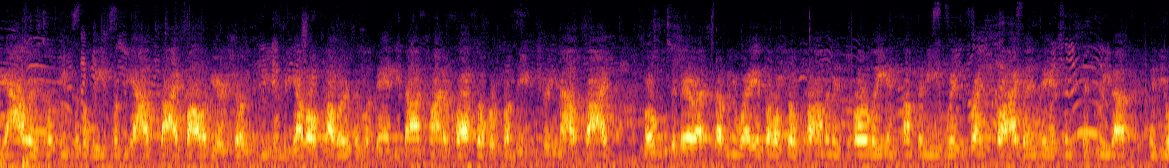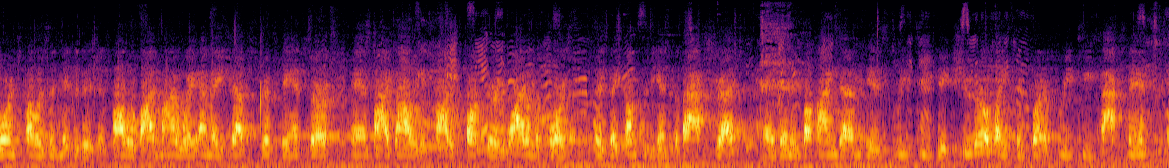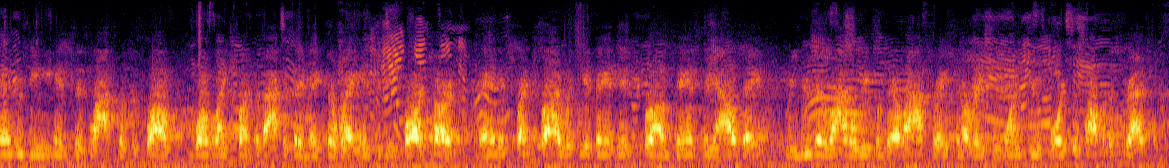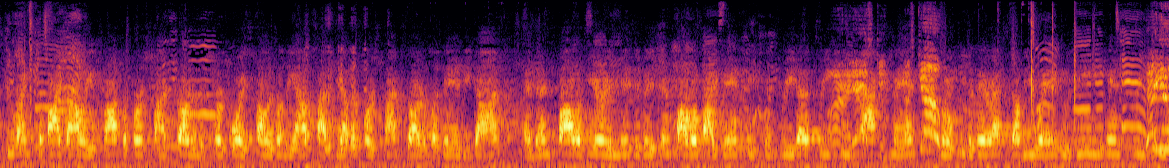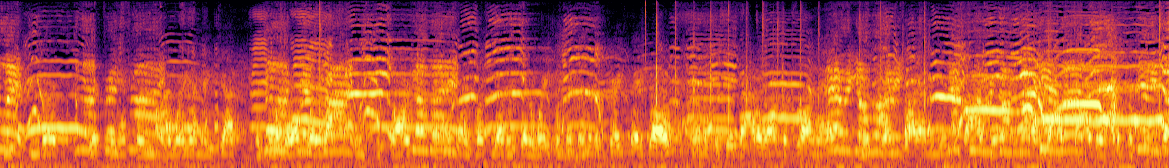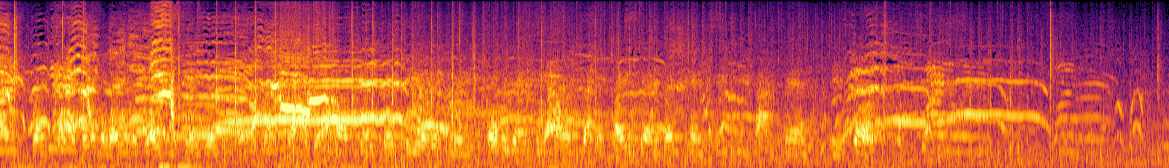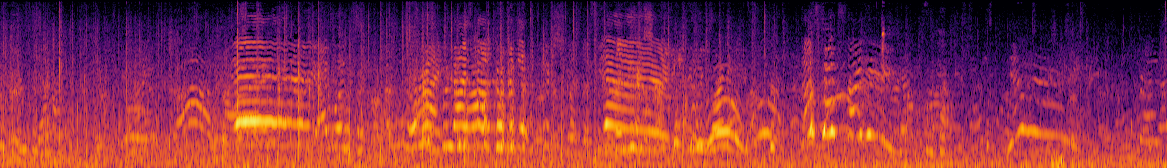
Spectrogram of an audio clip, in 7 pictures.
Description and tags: Horse race French Fry wins
This is a recording of a race at Arapahoe Park in Colorado. The crowd was really rooting for a horse named French Fry.
announcer, horse, horse-race, crowd, race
